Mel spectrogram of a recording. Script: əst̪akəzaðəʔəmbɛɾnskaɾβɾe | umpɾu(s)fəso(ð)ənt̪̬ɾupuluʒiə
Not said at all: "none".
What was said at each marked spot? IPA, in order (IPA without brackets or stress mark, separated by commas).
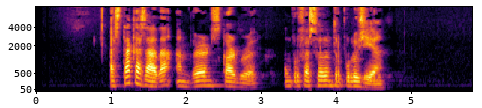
none, ð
